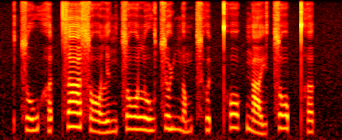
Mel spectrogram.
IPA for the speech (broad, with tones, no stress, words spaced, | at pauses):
t͡so˨˧whɐ˨t̚ t͡saː˥sɔː˨˩lɪ˨ŋ t͡sɔː˧lo˨˧wt͡sɵ˧ɥ ŋɐ˨˥mt͡sʰɵ˧t̚ t̪ʰɔː˥k̚ŋaː˨˩j t͡sɔː˥p̚t̪ʰɐ˧k̚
